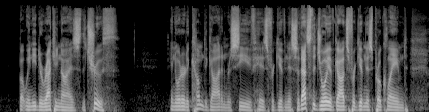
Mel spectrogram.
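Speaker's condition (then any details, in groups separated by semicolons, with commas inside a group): No condition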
